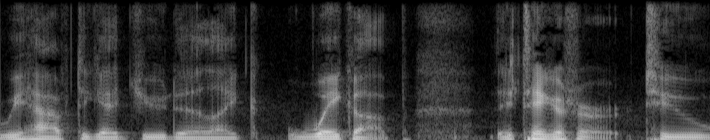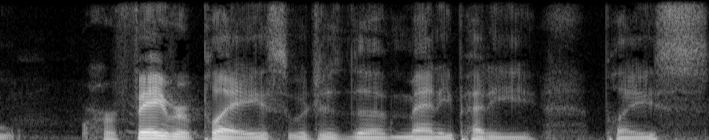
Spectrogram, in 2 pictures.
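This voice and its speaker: In a normal speaking voice, a man talks at a moderate pace and medium pitch with fairly even intonation, recorded very cleanly against a silent background with a dry, close sound and no echo. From US Upper Midwest, Wisconsin. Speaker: film and TV editor. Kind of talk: casual movie discussion podcast.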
